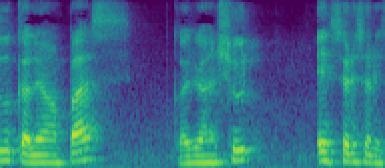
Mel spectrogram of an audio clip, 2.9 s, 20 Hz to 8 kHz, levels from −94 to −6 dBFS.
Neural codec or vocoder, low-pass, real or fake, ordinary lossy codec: codec, 16 kHz, 2 kbps, X-Codec, WavLM features, trained on Multilingual LibriSpeech; none; fake; none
